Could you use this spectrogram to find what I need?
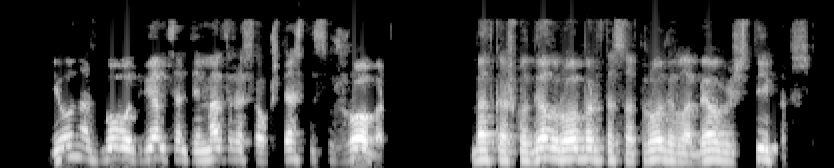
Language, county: Lithuanian, Telšiai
